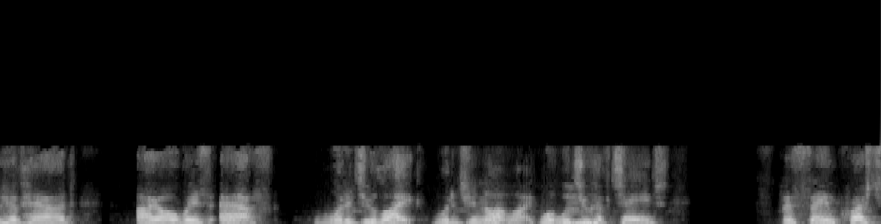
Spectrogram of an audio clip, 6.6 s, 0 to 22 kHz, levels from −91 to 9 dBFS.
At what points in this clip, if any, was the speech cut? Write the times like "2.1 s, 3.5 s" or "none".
none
